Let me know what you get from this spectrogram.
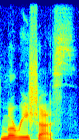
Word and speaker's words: Mauritius: Okay, I just looked it up. It's pronounced Mauritius.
